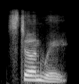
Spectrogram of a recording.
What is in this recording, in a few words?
"sternway", Indian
